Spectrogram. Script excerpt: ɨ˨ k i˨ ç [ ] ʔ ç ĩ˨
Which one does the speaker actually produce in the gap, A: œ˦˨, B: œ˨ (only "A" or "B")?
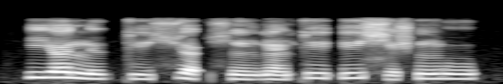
A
